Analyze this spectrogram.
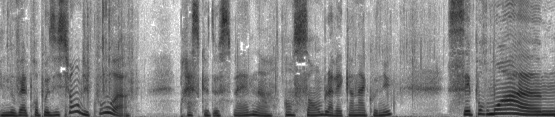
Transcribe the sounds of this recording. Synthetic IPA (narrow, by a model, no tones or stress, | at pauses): ynːuvɛlpχɔpozisjɔ̃d̪ykʰṵ | pχɛskəd̪øsmɛnɑ̃sɑ̃blavɛkɛ̃nɛ̃kɔny | sɛpuʁmwaø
